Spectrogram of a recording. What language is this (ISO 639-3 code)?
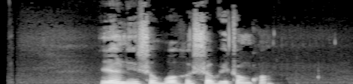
zho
